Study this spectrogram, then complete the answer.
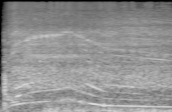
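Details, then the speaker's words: Draper electric pressure washer on the bench, before its spur and pinion gear repair: when the held-in micro switch is released, the motor whines up quickly into a loud, even hum; the motor and pressure switch work normally. "the moment that I release the micro switch, the motor starts. Okay, sorry about the noise. It's extremely noisy."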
